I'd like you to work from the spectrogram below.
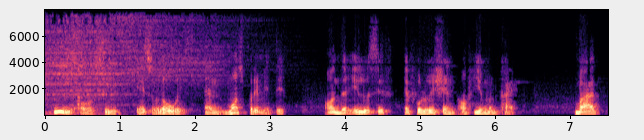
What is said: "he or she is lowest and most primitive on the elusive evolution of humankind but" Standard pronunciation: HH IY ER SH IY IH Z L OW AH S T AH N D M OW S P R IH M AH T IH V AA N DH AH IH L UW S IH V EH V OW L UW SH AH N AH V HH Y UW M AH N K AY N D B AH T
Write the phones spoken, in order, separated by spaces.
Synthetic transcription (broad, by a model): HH IY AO S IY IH S L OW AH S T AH N M OW S P R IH M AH T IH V AA N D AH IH L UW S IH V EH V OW L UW SH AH N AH F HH Y UW M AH N K AY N B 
